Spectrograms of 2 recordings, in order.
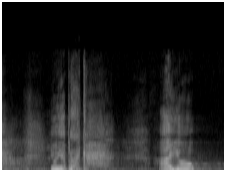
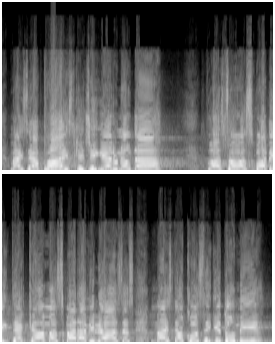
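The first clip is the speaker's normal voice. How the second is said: high, loud proclamation; full-force preaching; 11 semitones higher, 18 dB louder than usual. Real, not acted. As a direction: burst into a shouted sermon.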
